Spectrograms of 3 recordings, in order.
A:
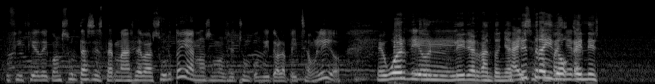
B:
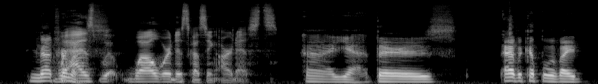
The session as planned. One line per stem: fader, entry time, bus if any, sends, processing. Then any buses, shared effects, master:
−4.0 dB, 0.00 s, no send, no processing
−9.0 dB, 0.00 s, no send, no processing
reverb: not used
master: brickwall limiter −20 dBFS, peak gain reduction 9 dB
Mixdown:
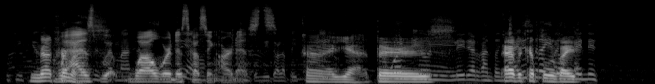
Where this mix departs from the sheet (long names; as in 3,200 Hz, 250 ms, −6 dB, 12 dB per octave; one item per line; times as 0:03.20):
stem A −4.0 dB → −14.5 dB
master: missing brickwall limiter −20 dBFS, peak gain reduction 9 dB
